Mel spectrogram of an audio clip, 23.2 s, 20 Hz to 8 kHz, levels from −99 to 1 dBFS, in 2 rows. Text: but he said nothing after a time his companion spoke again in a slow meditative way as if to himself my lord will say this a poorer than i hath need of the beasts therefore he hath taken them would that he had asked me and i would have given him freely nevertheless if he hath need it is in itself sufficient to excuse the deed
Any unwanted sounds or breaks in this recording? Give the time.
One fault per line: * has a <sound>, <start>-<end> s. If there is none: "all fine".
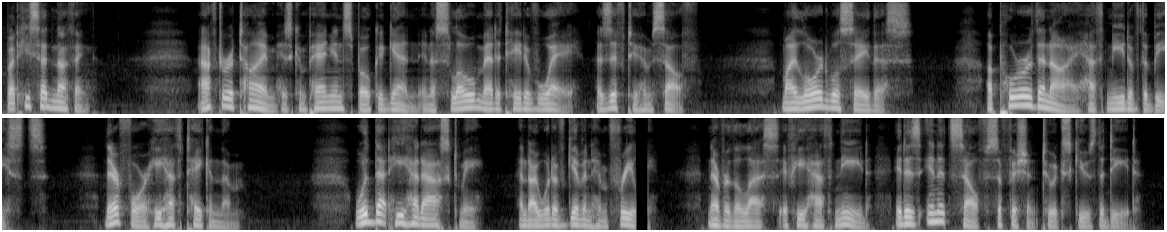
* has a dropout, 18.0-18.1 s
